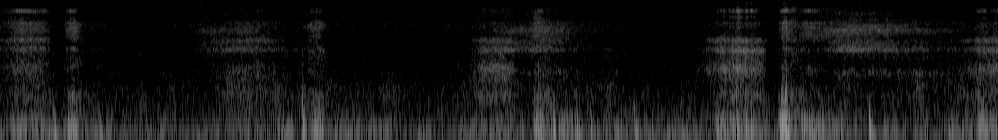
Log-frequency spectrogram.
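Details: Sleeping golden retriever, an eleven-year-old female, breathing noisily in slumber: wheezy, snorting inhales and exhales spaced a few seconds apart over a faint low hum, with no music added.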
